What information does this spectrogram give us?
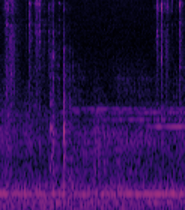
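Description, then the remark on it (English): Keys jangle in short metallic bursts in a touchscreen puzzle game after the keys are double-tapped, a quick cluster at the start and another near the end, over a steady low hum with no one talking. “Double tap on keys or door. I've already done that. Keys.”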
